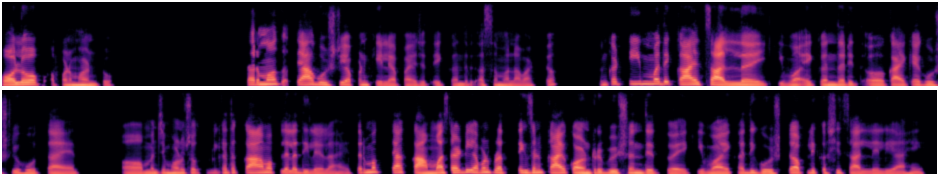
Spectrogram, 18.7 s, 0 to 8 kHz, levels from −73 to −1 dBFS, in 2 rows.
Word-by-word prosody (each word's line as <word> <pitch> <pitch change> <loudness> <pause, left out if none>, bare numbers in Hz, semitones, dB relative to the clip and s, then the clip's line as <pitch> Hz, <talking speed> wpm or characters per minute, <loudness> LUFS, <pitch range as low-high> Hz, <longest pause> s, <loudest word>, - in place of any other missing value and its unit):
Follow 180 +2 +6
up 190 - -3
आपण 155 +2 -6
म्हणतो. 150 -6 0 1.4
तर 195 +1 +2
मग 220 +1 +4
त्या 190 -1 +6
गोष्टी 185 -1 0
आपण 170 0 -2
केल्या 140 -4 -3
पाहिजेत, 135 0 -6
एकंदरीत 130 -2 -8
असं 135 +2 -7
मला 130 -2 -4
वाटतं. 125 +7 -9 0.5
कारण 180 - -6
का 225 - -2
टीममध्ये 230 0 +2
काय 200 0 +7
चाललंय? 160 -4 +5
किंवा 145 0 -3
अ, - - -5
एकंदरीत 145 +1 -1 0.3
काय-काय 150 +1 -1
गोष्टी 150 +2 -5
होतायेत? 135 -4 -3 0.5
अ, - - -7 0.2
म्हणजे 140 +2 -4
म्हणू 155 0 0
शकतो, 160 +1 -8
की 165 - -12
एखादं 170 +4 -5
काम 185 +2 +5
आपल्याला 165 -4 -1
दिलेलं 140 -5 -4
आहे. 120 +2 -9
तर 180 - -3
मग 215 +2 +2
त्या 200 0 +3
कामासाठी 185 +6 +4
आपण 205 +1 +3
प्रत्येकजण 185 +1 +1
काय 180 0 +6
कॉन्ट्रिब्युशन 160 0 +2
देतोय, 135 -4 -2
किंवा 140 0 0
एखादी 145 +5 -2
गोष्ट 145 +3 -2
आपली 170 0 +1
कशी 160 +2 -5
चाललेली 130 -3 -4
आहे? 120 0 -6
155 Hz, 165 wpm, -22 LUFS, 140-180 Hz, 1.4 s, काय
